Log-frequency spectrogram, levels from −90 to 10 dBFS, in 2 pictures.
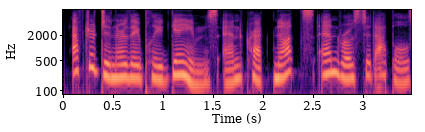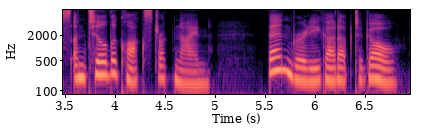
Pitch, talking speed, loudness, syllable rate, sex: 200 Hz, 190 wpm, -18 LUFS, 4.9 syllables/s, female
